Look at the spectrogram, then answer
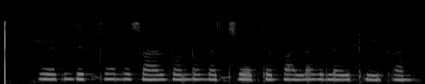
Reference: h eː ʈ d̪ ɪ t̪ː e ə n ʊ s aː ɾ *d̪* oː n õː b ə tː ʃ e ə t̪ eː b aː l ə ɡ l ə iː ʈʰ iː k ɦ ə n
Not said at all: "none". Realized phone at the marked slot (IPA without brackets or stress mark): d̪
